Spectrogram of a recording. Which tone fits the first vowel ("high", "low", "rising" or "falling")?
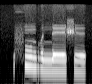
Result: high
